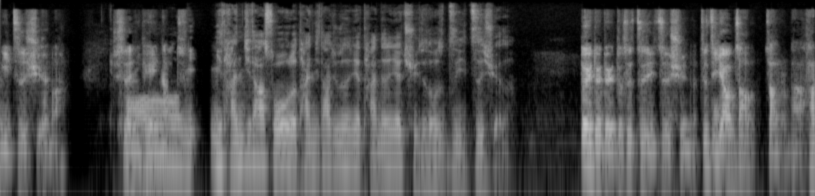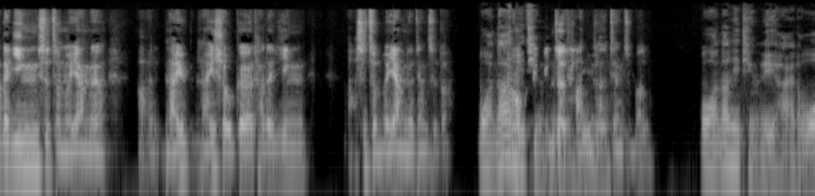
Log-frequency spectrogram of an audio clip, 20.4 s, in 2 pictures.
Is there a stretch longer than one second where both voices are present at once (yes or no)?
yes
